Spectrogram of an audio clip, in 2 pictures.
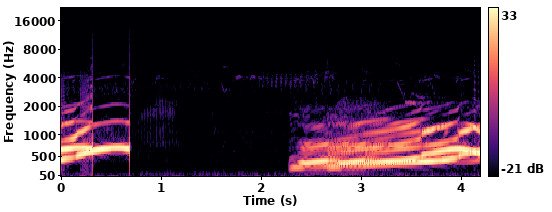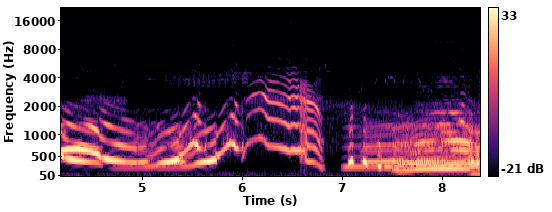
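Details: Hyenas in the wild at Kruger National Park, South Africa, giving drawn-out harmonic calls that waver and climb in pitch. Voices overlap and build toward a higher, strained ending, after a brief quiet pause near the start.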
